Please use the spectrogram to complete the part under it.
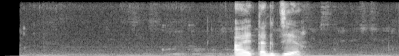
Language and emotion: Russian, neutral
